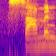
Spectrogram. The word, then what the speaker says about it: salmon: Salmon. Pink. Never debate with You know how we say salmon. The British will say salmon. You don't pronounce the L.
